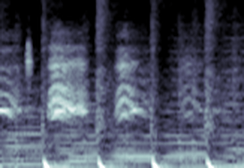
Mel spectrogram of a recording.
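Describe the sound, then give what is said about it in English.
A raven croaks four times in quick, steady succession, each call a deep, rough, throaty note, fairly loud with no voices present. “They often travel in pairs and communicate through low, croaking sounds.”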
